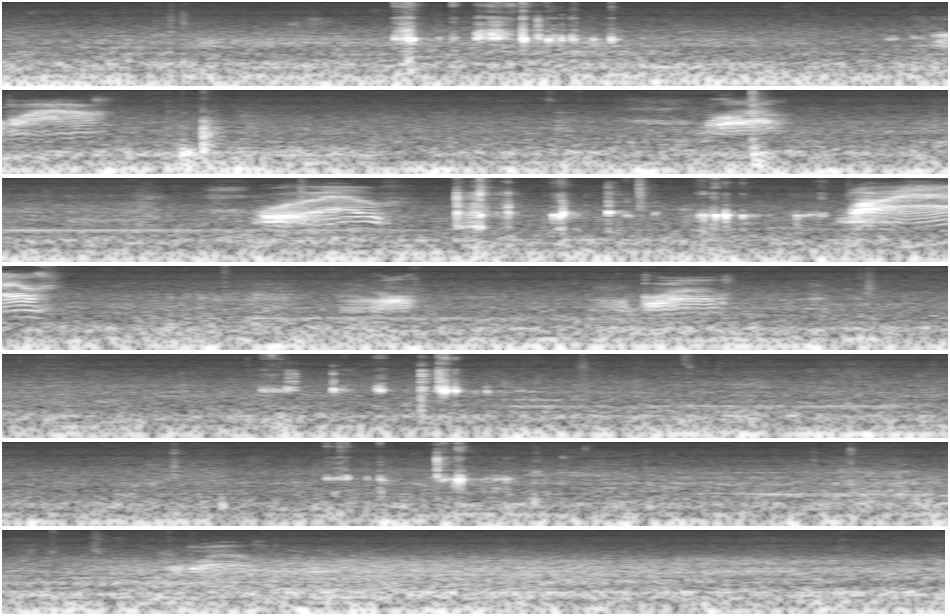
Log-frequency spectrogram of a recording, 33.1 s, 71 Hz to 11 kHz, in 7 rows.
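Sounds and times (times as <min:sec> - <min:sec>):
cat meowing: 0:04.6 - 0:05.3, 0:08.2 - 0:08.7, 0:10.7 - 0:11.5, 0:13.6 - 0:14.5, 0:15.8 - 0:16.4, 0:17.1 - 0:17.9, 0:29.2 - 0:29.8.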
